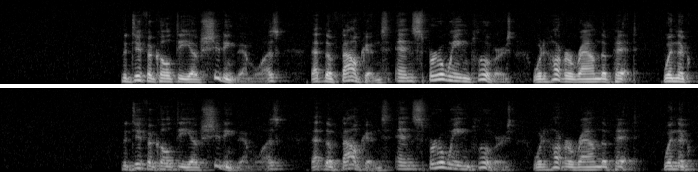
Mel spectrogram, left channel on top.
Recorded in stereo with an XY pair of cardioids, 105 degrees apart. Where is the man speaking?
55° left, 0.6 m.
